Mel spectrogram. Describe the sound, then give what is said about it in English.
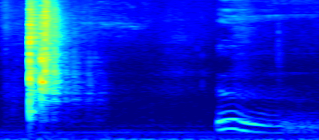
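A quick, bright clatter of dice tumbling onto a hard tabletop during a tabletop role-playing game, lasting only a moment, followed after a short pause by someone starting to speak. “This dice is fire.”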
